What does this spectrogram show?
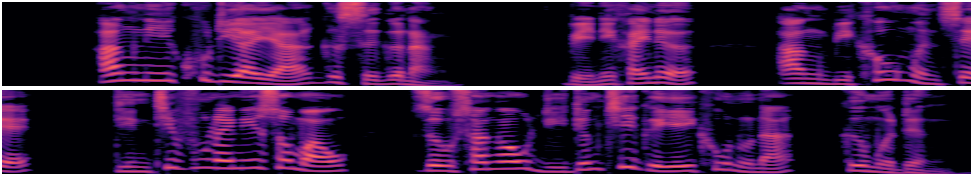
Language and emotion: Bodo, surprised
